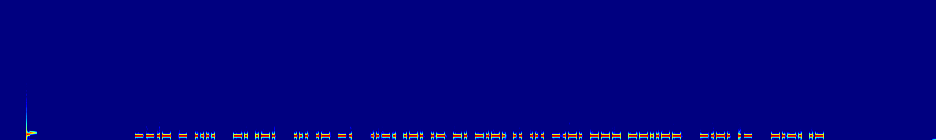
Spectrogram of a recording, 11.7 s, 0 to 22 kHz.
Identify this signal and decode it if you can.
Morse code, heard as a keyed tone, about 36 wpm, 700 Hz. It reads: QTH NR SAN FRANCISCO, CA CA
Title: Practice QSO - Exchange 1 - Beginning - 35wpm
